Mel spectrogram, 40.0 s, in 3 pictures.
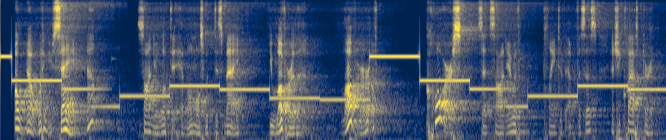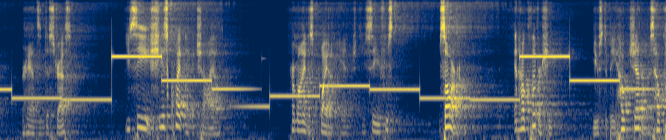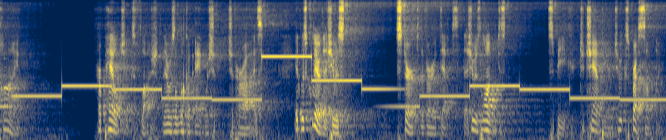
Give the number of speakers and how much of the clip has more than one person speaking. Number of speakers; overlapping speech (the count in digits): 1, no overlap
